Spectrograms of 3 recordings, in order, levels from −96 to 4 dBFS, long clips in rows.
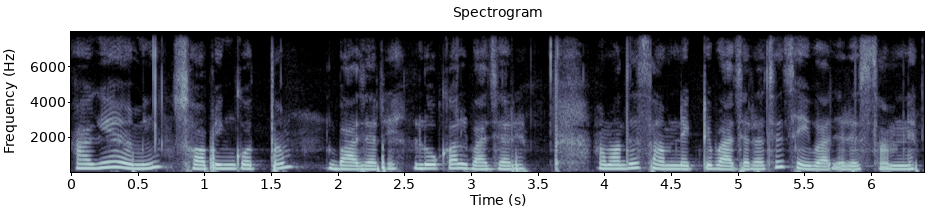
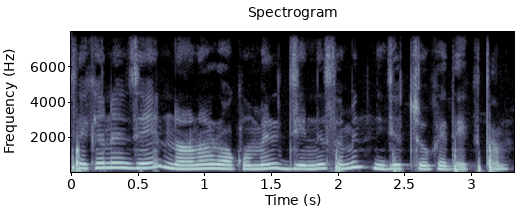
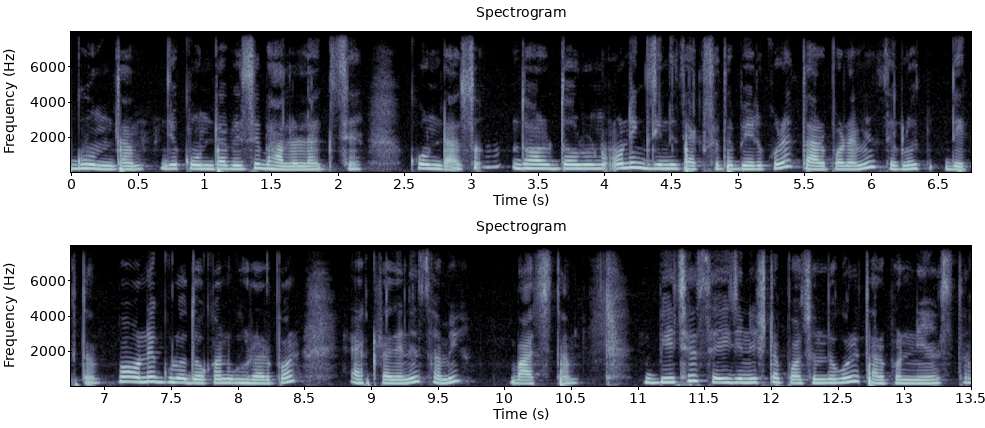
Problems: constant background noise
